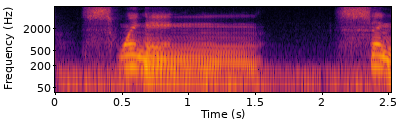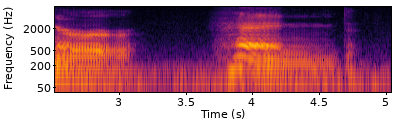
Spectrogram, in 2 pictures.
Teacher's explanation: Practice the medial ng, the ng in the middle of the word with no drum beat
